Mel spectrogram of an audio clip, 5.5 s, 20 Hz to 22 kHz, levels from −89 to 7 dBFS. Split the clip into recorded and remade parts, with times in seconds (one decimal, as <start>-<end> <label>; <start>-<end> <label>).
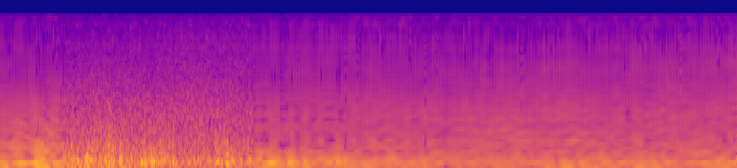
0.0-0.5 remade; 0.5-1.9 recorded; 1.9-5.5 remade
